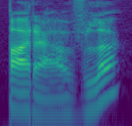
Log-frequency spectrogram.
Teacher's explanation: o som de ba ele vai vai se relaxar até ficar fricativo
